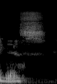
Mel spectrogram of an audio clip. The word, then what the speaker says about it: Venis: a porn star, and his name was technically. Venus. When you take it, but it was spelled Venis.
